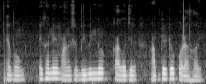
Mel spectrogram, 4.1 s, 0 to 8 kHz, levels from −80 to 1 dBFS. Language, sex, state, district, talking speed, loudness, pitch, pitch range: Bengali, male, Tripura, West Tripura, 130 wpm, -16 LUFS, 120 Hz, 115-135 Hz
